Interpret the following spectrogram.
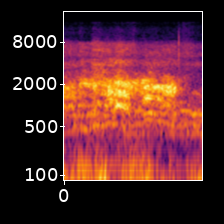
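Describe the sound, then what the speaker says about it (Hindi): Crows caw around a large tree outdoors, a harsh chorus of overlapping calls, fairly near and steady, with no one speaking. "कौआ सबके अहाँ आवाज़ सुनि सकै छियै, पूरा ओहिना क्या क्या कहि रहल यऽ"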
